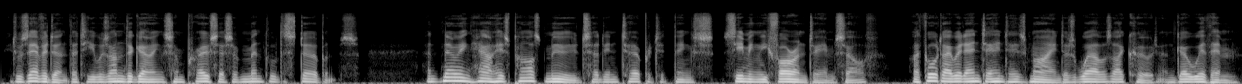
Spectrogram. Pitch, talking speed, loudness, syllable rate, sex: 115 Hz, 205 wpm, -17 LUFS, 5.5 syllables/s, male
